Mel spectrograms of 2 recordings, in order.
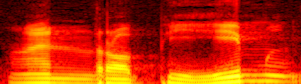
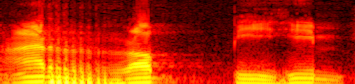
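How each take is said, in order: First: A clear n sound comes before the r. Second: The n merges into a doubled r sound. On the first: The speaker calls it wrong. "nunnya hilang masuk ke ro" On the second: The speaker calls it right. "Jadi jadi bahasanya ar"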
